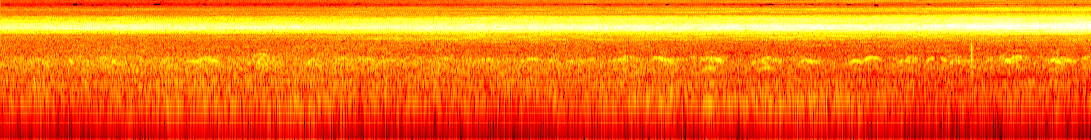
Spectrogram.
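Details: Male Terpnosia nigricosta cicada singing at the summit of Mount Rokkō, a steady unbroken high shrill buzz that swells gently louder toward the end, with faint lower chirping from other insects beneath it.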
